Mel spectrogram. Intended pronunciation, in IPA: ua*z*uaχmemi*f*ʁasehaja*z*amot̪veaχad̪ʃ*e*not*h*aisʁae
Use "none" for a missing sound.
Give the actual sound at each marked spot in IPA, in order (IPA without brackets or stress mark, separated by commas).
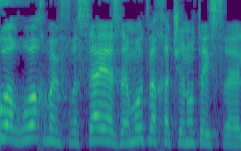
ʁ, f, z, a, h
